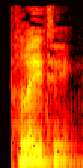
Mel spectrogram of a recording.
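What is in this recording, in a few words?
"plating", British English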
